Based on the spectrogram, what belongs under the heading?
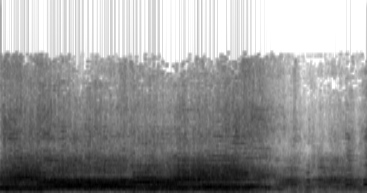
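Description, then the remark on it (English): A loud live crowd at Irving Plaza in New York City cheers and yells in a dense, sustained roar of many voices, easing slightly toward the end as individual shouts poke through. “Gets yelled at by a lot of people.”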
